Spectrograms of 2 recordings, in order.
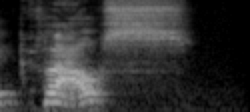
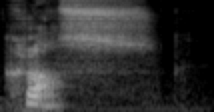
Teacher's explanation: We don't say Klaus, it's usually Klos, so more of an O sound. Claustra, and then in the middle part it's more of a tra.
